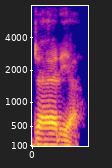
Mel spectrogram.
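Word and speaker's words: diarrhoea: না দুইটাই ই এখানে, ডায়রিয়া দুটো বানাই সঠিক, এইচ ও ইয়ে ডায়ার হইয়া এটাও সঠিক, আবার ডায়ার হিয়া এটাও সঠিক, উচ্চারণ একটাও ডায়ার হইয়াও না ডায়ার হিয়াও না, উচ্চারণ ডায়রিয়া RH, খেয়াল রাখবেন এটা ইম্পর্টেন্ট, পরীক্ষায় প্রচুর আসে।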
